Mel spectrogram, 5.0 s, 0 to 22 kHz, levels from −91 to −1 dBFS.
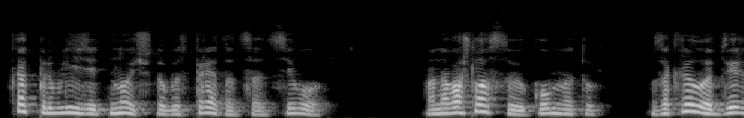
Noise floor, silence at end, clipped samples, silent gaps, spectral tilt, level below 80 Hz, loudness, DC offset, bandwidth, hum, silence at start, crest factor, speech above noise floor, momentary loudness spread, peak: -84 dBFS; 0 s; under 0.1%; 2.56-2.61 s, 2.70-2.75 s, 4.12-4.29 s; -9 dB/octave; -78 dBFS; -28 LUFS; under 0.1%; 7.2 kHz; none; 0.1 s; 18 dB; 57 dB; 12 LU; -10 dBFS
